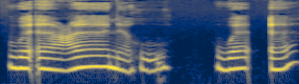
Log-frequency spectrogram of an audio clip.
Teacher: حمزہ پر cut off sound اور ا ایک حرکہ پورا کھینچیں اس کے بعد عین، اعانہو دیکھیے ا کا ساؤنڈ الگ ہے اور ا کا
